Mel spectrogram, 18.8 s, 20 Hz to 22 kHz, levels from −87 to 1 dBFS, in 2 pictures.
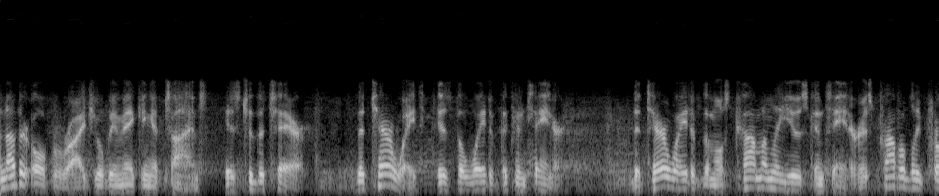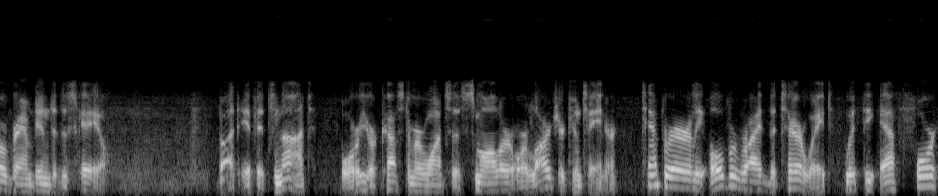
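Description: Nothing stood out as a technical problem on listening to this audio.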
